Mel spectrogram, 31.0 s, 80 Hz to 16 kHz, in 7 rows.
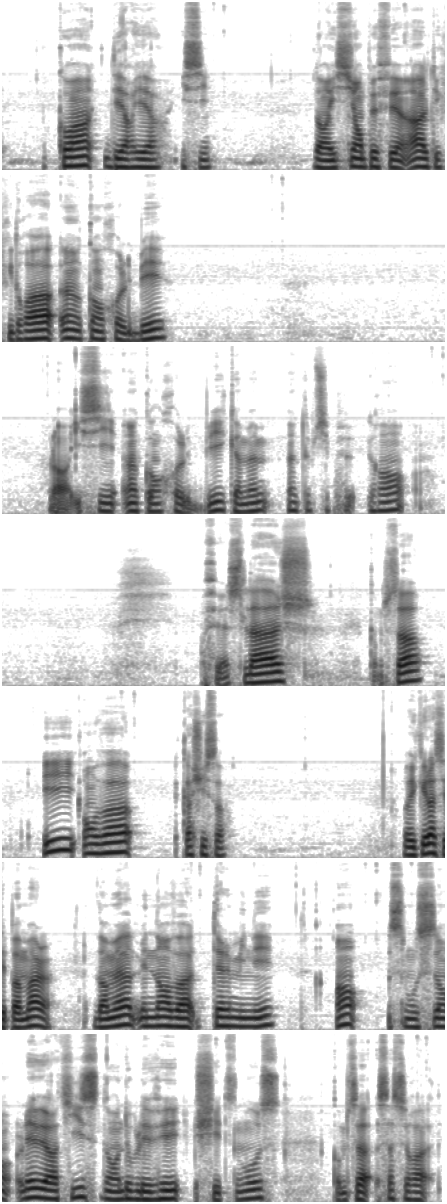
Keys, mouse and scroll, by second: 0.5 Tab, 1.2 ctrl+Tab, 2.8-3.8 middle drag, 3.8 alt+right click, 5.5 ctrl+b, 9.3 ctrl+z, 10.4 ctrl+b, 13.9 Tab, 14.0-14.8 scroll down 1, 14.8 KP_Divide, 15.2 z, 16.0-18.8 middle drag, 18.8 click, 19.6-20.0 scroll down 2, 20.0-21.0 middle drag, 21.0-21.5 ctrl+scroll up 4, 21.5-22.4 scroll down 5, 22.4-24.0 scroll up 6, 24.0 click, 24.8 scroll up 2, 25.1 middle click, 25.7 right click, 26.2 right click, 27.3 w, 30.7 click.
